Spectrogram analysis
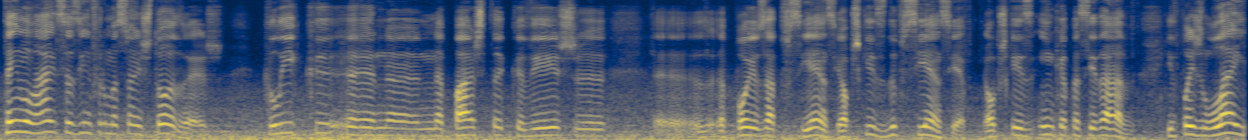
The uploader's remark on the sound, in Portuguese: Não ligue aos barulhos da viagem.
